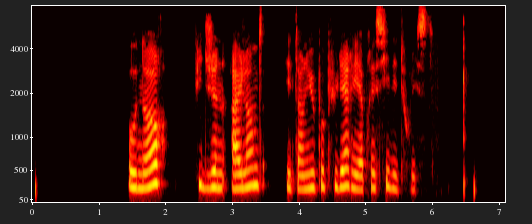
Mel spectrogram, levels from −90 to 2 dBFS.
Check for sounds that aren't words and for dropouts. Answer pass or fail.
pass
